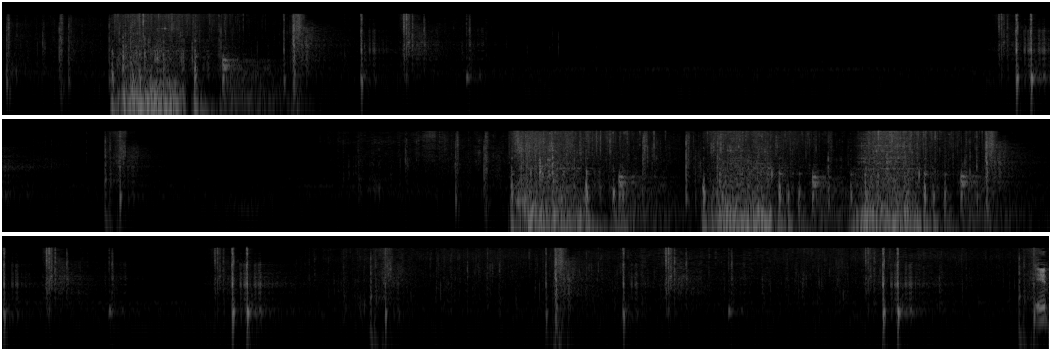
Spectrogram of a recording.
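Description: Paper pages rustle as a notebook is handled.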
